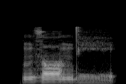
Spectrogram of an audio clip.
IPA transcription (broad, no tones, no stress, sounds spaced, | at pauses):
n z ɔ n d e̤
